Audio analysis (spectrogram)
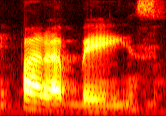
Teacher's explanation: vogais tônicas é e o são abertas e também e parabéns porque a vogal é tônica e nasal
